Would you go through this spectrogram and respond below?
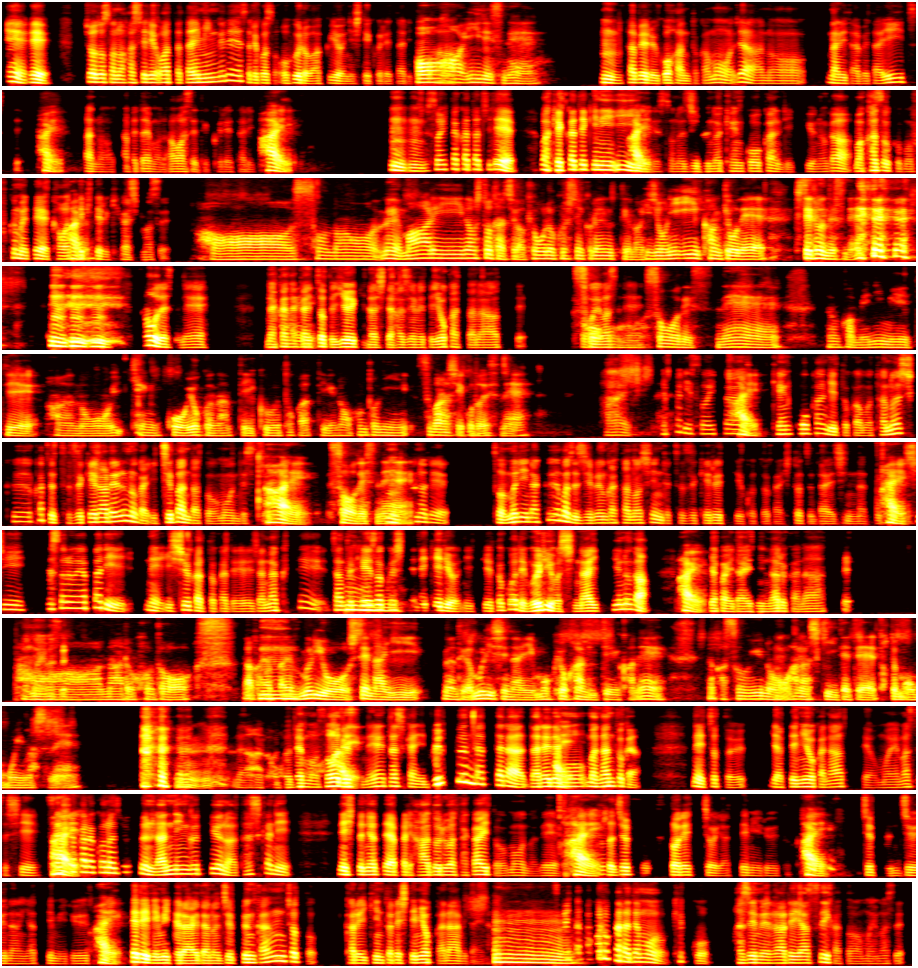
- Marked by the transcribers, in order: giggle; other background noise; tongue click; giggle; lip smack
- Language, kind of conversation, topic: Japanese, podcast, 時間がないとき、健康管理はどうしていますか？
